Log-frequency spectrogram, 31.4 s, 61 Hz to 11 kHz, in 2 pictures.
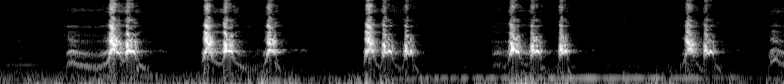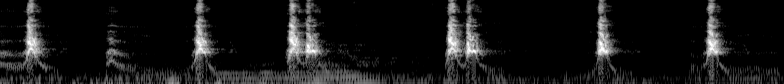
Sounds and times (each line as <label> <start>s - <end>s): barking 1.3s - 3.1s
barking 4.0s - 5.8s
barking 7.3s - 8.5s
barking 9.8s - 11.7s
barking 13.6s - 14.6s
barking 15.4s - 16.8s
barking 17.8s - 18.8s
barking 19.4s - 20.4s
barking 21.4s - 22.4s
barking 24.6s - 25.8s
barking 27.4s - 28.4s
barking 29.5s - 31.1s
